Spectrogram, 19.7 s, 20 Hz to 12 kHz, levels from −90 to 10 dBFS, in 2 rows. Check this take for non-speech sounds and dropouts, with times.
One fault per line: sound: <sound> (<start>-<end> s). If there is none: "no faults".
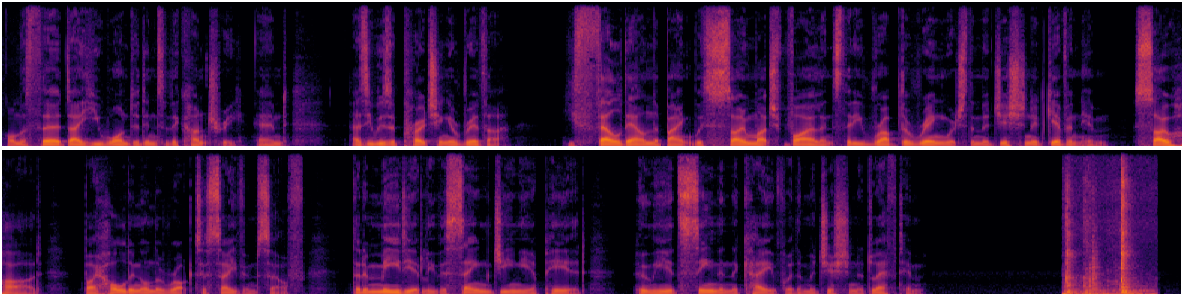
sound: squeak (18.7-19.5 s)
